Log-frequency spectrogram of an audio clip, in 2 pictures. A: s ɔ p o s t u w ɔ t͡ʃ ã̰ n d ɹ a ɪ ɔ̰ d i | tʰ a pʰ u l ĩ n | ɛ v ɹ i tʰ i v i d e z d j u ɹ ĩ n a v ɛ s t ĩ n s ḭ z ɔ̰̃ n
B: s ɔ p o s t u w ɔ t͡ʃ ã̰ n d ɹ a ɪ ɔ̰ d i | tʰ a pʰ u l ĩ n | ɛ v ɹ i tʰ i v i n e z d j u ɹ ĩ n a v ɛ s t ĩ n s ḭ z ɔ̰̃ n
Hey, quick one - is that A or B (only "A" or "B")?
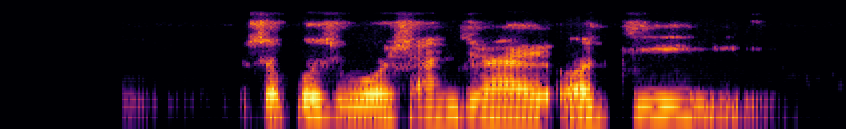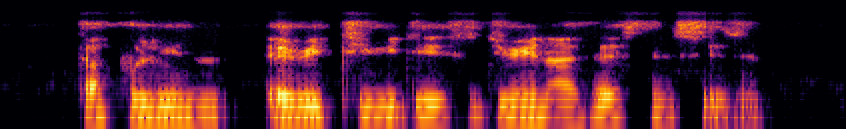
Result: A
